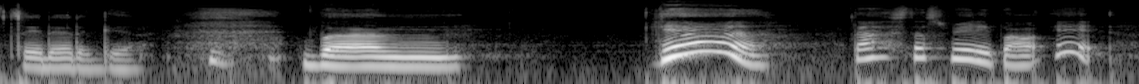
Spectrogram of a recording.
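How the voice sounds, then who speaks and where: A woman's voice: medium pitch, huge pitch swings, takes it slowly, warm tone. A woman in her twenties, born in Trinidad and Tobago, chatting as a guest, joking loosely and laughing between words. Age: 20s. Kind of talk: casual chat.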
